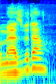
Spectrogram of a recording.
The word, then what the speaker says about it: Masvidal: Oh, Masvidal.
